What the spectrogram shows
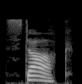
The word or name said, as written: stok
